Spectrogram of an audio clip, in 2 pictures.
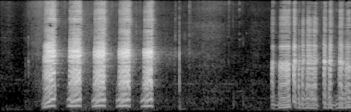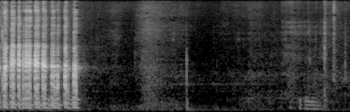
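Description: Mallard duck call blown close by: a string of five loud quacks, then about two seconds later a long, rapid chatter of quick notes.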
